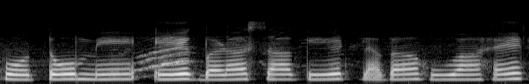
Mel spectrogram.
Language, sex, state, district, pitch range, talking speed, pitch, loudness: Hindi, female, Uttar Pradesh, Lucknow, 230-245 Hz, 100 wpm, 235 Hz, -16 LUFS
